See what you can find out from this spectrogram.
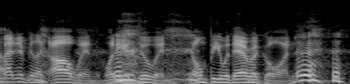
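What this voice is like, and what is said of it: Weird New York-esque accent. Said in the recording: “with his, like, weird New York-esque accent.”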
